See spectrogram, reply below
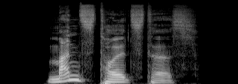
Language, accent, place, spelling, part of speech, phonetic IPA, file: German, Germany, Berlin, mannstollstes, adjective, [ˈmansˌtɔlstəs], De-mannstollstes.ogg
- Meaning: strong/mixed nominative/accusative neuter singular superlative degree of mannstoll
